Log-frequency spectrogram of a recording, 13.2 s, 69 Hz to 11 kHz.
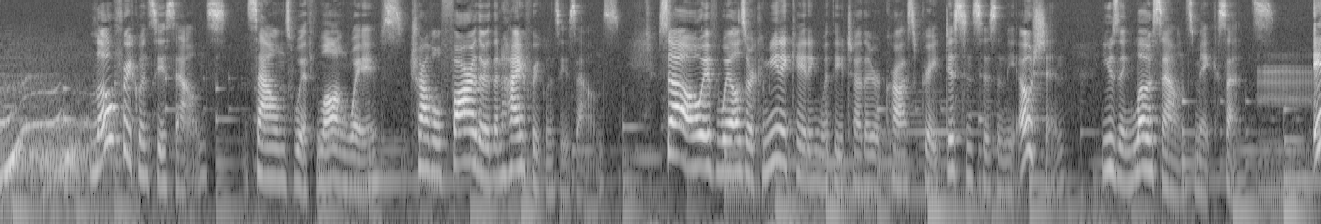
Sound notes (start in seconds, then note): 0.0 sounds with long waves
